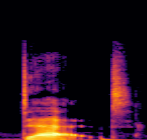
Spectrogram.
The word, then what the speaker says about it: debt: Number 11, debt. Remember, the B is silent.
